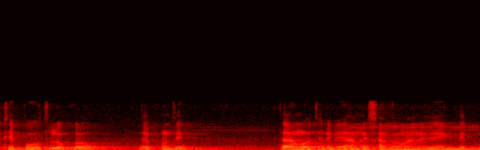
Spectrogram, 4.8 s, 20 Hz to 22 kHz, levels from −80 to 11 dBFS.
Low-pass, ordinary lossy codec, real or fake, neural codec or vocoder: 7.2 kHz; none; fake; vocoder, 24 kHz, 100 mel bands, Vocos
